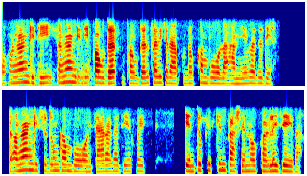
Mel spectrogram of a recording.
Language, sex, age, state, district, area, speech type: Manipuri, female, 45-60, Manipur, Imphal East, rural, conversation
